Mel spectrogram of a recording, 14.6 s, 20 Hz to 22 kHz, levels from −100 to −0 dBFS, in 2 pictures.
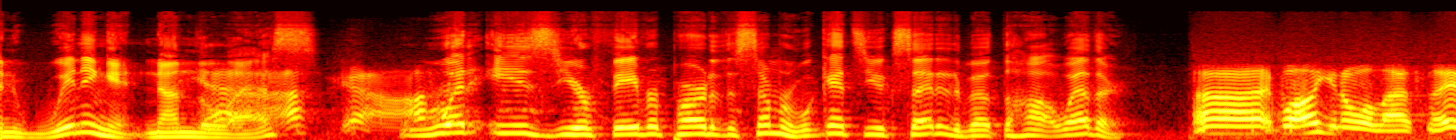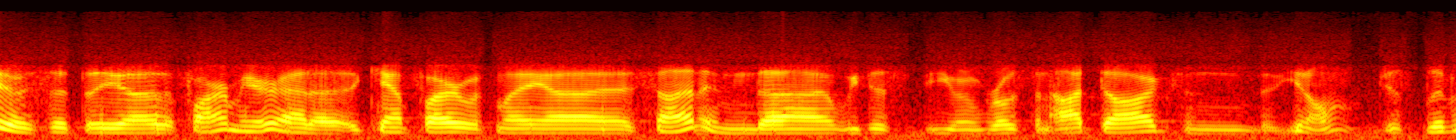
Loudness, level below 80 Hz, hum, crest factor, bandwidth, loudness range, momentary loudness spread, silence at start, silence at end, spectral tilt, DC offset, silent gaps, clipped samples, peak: -21 LUFS; -54 dBFS; none; 20 dB; 15.5 kHz; 6 LU; 14 LU; 0 s; 0 s; -5 dB/octave; under 0.1%; none; under 0.1%; -2 dBFS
